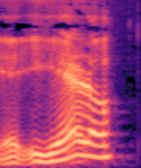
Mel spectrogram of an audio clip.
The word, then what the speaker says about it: Iero: I think that's actually the correct pronunciation of like when they first came over. It was supposed to be a Iero. Kind of thing, but then somehow it turned into Iero, which is how my family now pronounces it, and then my professional name is Frank Iero.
